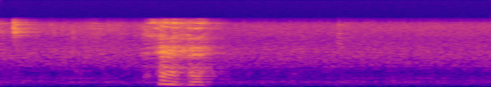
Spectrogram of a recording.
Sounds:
Laughter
